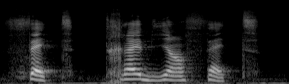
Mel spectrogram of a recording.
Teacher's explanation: the adjective gets an extra E at the end, which makes the T stop being silent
